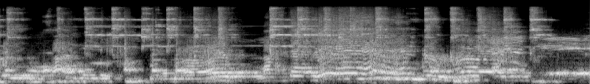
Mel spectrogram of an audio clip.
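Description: Devotional kirtan: a man sings a chant into a microphone over a beating mridanga drum, with hand clapping and sharp metallic percussion strikes.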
